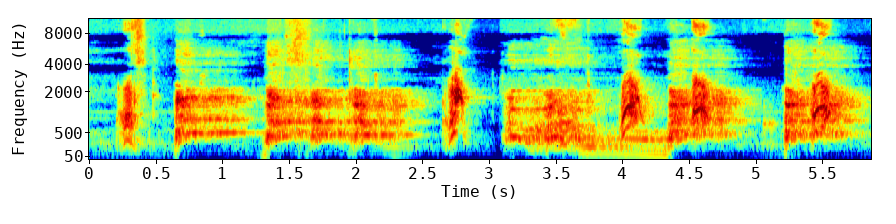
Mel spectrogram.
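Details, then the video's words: Several dogs barking together in a dense, overlapping chorus of short yaps and deeper barks, with some higher yelping calls near the end. "perros ladrando"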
